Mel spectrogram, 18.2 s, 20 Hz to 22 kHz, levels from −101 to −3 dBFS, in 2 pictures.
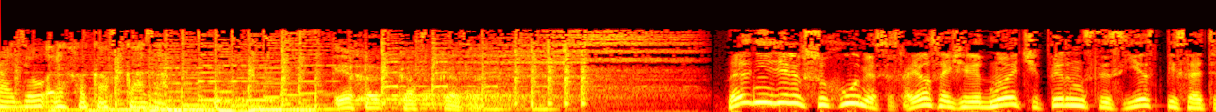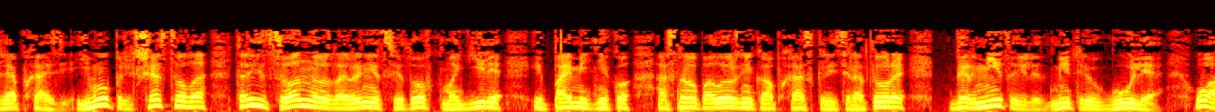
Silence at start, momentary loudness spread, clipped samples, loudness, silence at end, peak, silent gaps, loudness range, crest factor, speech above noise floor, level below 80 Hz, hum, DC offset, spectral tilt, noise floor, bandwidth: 0 s; 7 LU; under 0.1%; -19 LUFS; 0 s; -2 dBFS; none; 2 LU; 18 dB; 21 dB; -30 dBFS; none; under 0.1%; -5.5 dB/octave; -39 dBFS; 8.8 kHz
